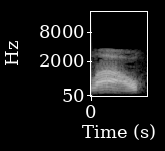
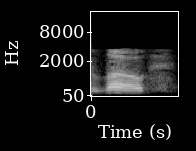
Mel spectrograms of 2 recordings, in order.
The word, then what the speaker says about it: Lao: But it's also worth mentioning that there is a Medusa in The Seven Faces of Dr. Lao, or Dr. Lo, depending upon which way you want to pronounce it, depending upon who says it in the film.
